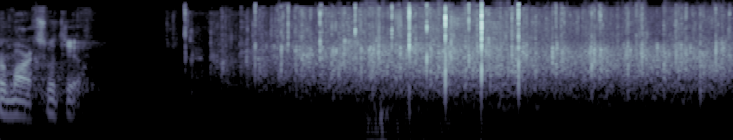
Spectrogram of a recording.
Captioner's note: applause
